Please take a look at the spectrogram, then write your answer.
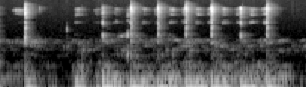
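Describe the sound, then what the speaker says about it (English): A knife makes a run of about eight crisp, close clicks in a fairly even rhythm, sharp and dry against near silence. "It's just not a good sound for a knife to make"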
